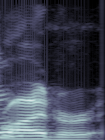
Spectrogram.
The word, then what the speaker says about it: Spriter: Yes, yeah, Spriter. S-P-R-I-T-E-R. – Yeah, that's how I spell it.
